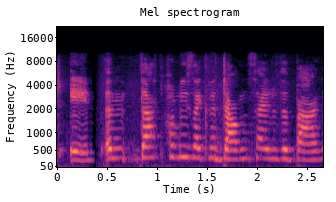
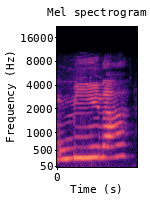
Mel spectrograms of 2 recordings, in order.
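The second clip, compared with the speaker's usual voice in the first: Geordie accent; 3 semitones higher, 3 dB louder than usual. Shown as a demonstration. Teen mimicking her own Geordie-sounding "Mina". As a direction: say "Mina" the Geordie way, lightly mocking. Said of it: "I said it in a really Geordie accent there".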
